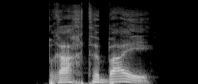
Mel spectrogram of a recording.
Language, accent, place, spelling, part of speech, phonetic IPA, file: German, Germany, Berlin, brachte bei, verb, [ˌbʁaxtə ˈbaɪ̯], De-brachte bei.ogg
- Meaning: first/third-person singular preterite of beibringen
